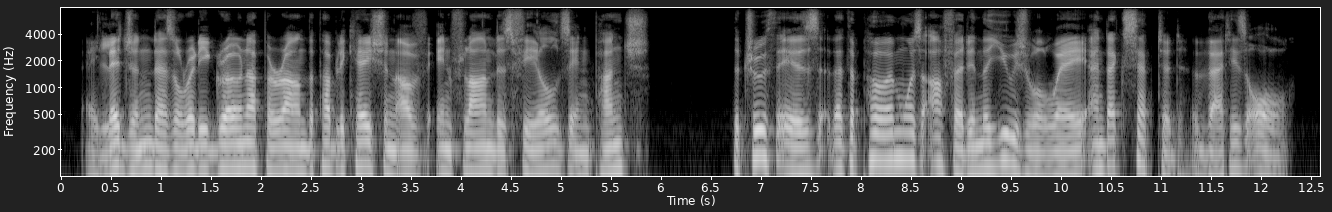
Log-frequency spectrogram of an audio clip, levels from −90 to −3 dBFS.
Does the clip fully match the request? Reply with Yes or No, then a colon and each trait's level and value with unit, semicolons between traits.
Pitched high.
No: low, 105 Hz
